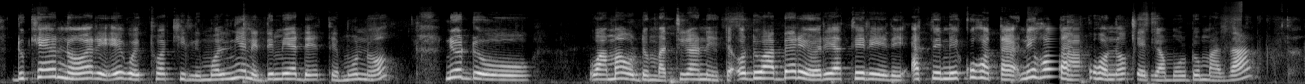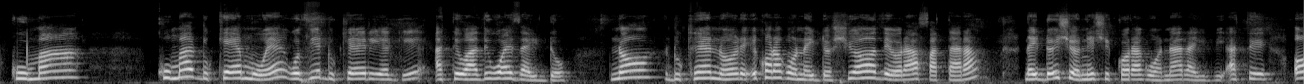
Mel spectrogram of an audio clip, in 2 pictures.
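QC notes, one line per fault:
10.49–11.87 s, repeated packet loss (robotic sound): right after "tarĩrĩ atĩ nĩ kũhota", eleven short gaps break the speech, the longest 94 ms. Each hole is patched by stretching the previous sound. About a quarter of the stretch is filled this way, so it turns choppy.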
